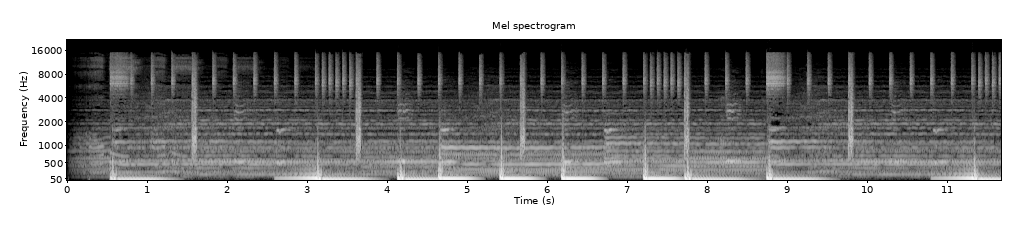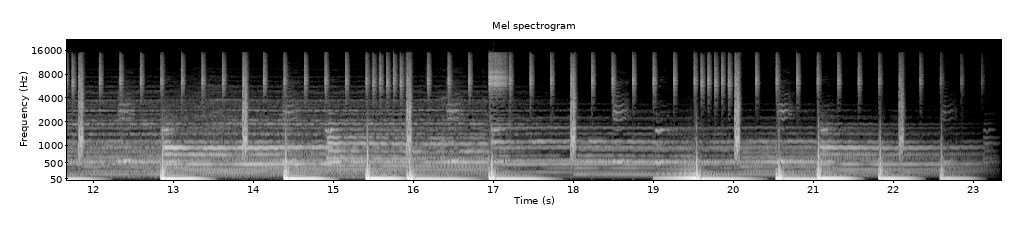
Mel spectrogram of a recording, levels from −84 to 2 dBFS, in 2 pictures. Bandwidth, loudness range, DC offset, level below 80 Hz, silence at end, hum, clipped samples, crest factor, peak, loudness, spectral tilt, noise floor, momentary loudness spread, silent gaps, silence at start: 15 kHz; 5 LU; under 0.1%; -12 dBFS; 0.3 s; none; under 0.1%; 12 dB; 0 dBFS; -16 LUFS; -5 dB/octave; -33 dBFS; 13 LU; none; 0.25 s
